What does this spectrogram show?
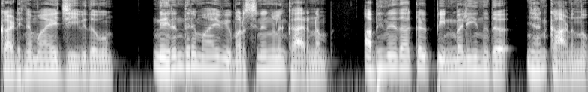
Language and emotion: Malayalam, sad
